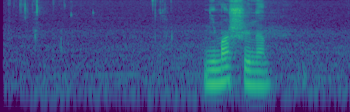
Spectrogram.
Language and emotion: Russian, neutral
